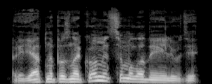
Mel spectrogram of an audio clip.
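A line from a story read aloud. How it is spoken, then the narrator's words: Deep bass voice. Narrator (Russian): пробасил он в ответ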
